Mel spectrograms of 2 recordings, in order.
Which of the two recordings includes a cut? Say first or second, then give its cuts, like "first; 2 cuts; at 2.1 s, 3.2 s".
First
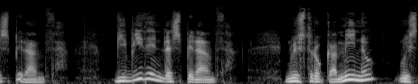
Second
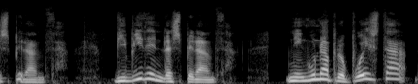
second; 1 cut; at 2.7 s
